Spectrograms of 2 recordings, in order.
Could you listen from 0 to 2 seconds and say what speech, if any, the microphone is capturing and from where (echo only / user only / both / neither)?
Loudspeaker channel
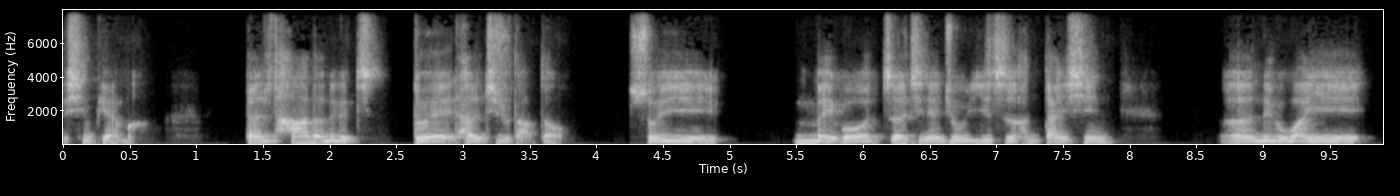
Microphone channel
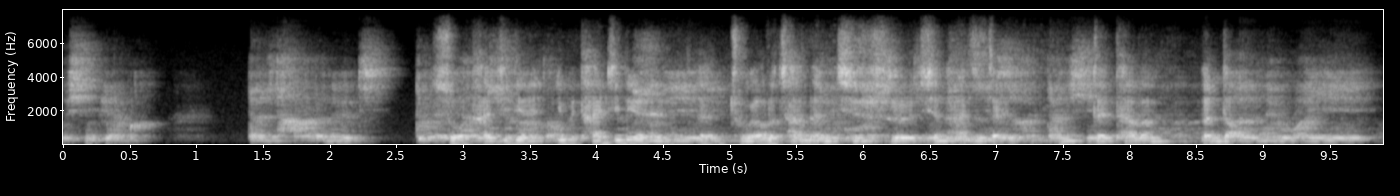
echo only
